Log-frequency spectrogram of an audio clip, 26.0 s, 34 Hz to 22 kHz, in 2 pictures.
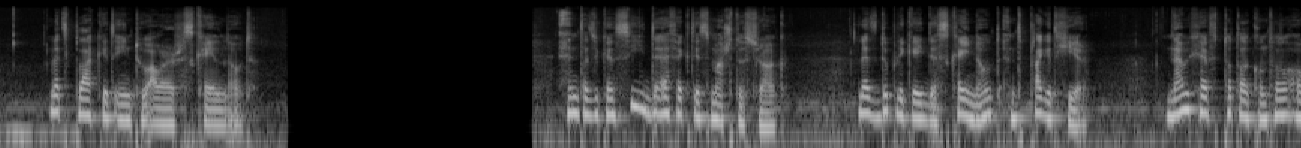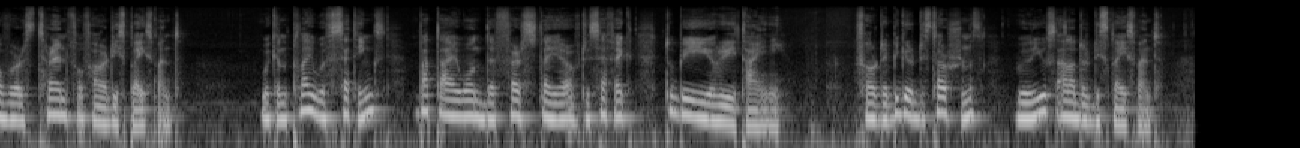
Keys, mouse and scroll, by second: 1.1-2.9 drag, 3.7-7.0 drag, 7.7 click, 8.3 click, 9.0 shift+d, 11.9-15.9 drag, 17.2 middle drag, 17.8 middle click, 19.7-21.8 drag, 19.7 4, 22.0 middle drag, 23.0-23.5 middle drag, 23.5-23.9 drag, 24.3-25.9 drag.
